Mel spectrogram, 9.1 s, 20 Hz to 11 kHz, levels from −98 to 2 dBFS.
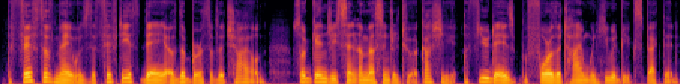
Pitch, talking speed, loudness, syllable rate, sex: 110 Hz, 210 wpm, -19 LUFS, 5.0 syllables/s, male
